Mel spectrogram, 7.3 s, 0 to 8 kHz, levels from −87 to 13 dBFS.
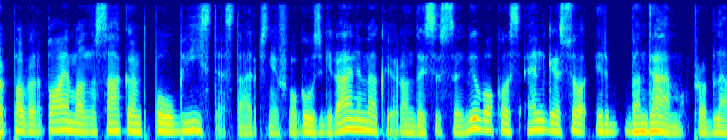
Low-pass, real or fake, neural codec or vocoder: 7.2 kHz; fake; codec, 16 kHz, 1.1 kbps, Voila-Tokenizer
